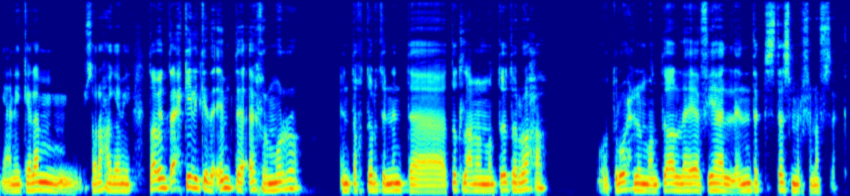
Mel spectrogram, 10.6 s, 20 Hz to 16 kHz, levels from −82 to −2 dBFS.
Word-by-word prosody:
يعني 120 Hz, +1 st, -1 dB
كلام 135 Hz, -1 st, +3 dB, 0.2 s
بصراحة 140 Hz, -5 st, -2 dB
جميل. 125 Hz, 0 st, 0 dB, 0.2 s
طب 160 Hz, -, +1 dB
أنت 180 Hz, 0 st, +2 dB
احكِ 160 Hz, +5 st, 0 dB
لي 190 Hz, -3 st, +4 dB
كده، 155 Hz, -3 st, 0 dB
إمتى 175 Hz, -3 st, +2 dB
آخر 140 Hz, -1 st, -2 dB
مَرّة 155 Hz, +6 st, +1 dB, 0.5 s
أنت 130 Hz, 0 st, +1 dB
اخترت 130 Hz, +1 st, -3 dB
إن 125 Hz, 0 st, +4 dB
أنت 130 Hz, -2 st, +1 dB, 0.5 s
تطلع 135 Hz, -3 st, -1 dB
من 125 Hz, 0 st, +2 dB
منطقة 135 Hz, +3 st, 0 dB
الراحة، 160 Hz, +5 st, -2 dB, 0.6 s
وتروح 145 Hz, +1 st, -1 dB
للمنطقة 130 Hz, 0 st, +2 dB
اللي 130 Hz, 0 st, +1 dB
هي 130 Hz, 0 st, +2 dB
فيها 130 Hz, +1 st, +1 dB
ال 120 Hz, -4 st, 0 dB
إن 115 Hz, +4 st, +1 dB
أنت 135 Hz, -, +1 dB
بتستثمر 130 Hz, -1 st, -1 dB
في 110 Hz, -, -6 dB
نَفسك؟ 115 Hz, 0 st, -8 dB
130 Hz, 175 wpm, -25 LUFS, 125-145 Hz, 0.6 s, لي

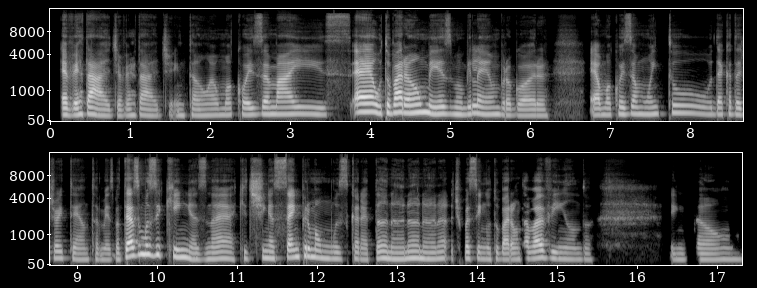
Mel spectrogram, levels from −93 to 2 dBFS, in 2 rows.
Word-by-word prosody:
É 170 Hz, -, +7 dB
verdade, 165 Hz, -3 st, +2 dB
é -, -, -7 dB
verdade. 155 Hz, -1 st, -6 dB
Então 155 Hz, 0 st, -7 dB
é 160 Hz, -, -5 dB
uma 165 Hz, +1 st, -6 dB
coisa 175 Hz, +2 st, -1 dB
mais 185 Hz, -1 st, -2 dB
é, 240 Hz, +1 st, +10 dB
o 220 Hz, -, +3 dB
Tubarão 220 Hz, 0 st, +6 dB
mesmo, 190 Hz, -5 st, +2 dB
eu 180 Hz, -, -2 dB
me 185 Hz, -, -4 dB
lembro 185 Hz, -4 st, -2 dB
agora. 155 Hz, -1 st, -4 dB, 0.5 s
É 165 Hz, -, +2 dB
uma 170 Hz, +1 st, -3 dB
coisa 185 Hz, +2 st, -4 dB
muito 190 Hz, +1 st, -5 dB
década 180 Hz, 0 st, -4 dB
de 170 Hz, +2 st, -7 dB
80 160 Hz, -4 st, -7 dB
mesmo. 150 Hz, 0 st, -9 dB
Até 155 Hz, +8 st, +6 dB
as 245 Hz, +5 st, +8 dB
musiquinhas, 215 Hz, -, 0 dB
né, 170 Hz, 0 st, -3 dB
que 175 Hz, +1 st, -11 dB
tinha 185 Hz, +1 st, -1 dB
sempre 205 Hz, +5 st, +2 dB
uma 205 Hz, -3 st, -1 dB
música, 170 Hz, -1 st, -6 dB
né, 155 Hz, -1 st, -7 dB
"tana 165 Hz, +1 st, -3 dB
nan 185 Hz, +2 st, -1 dB
nan", 175 Hz, 0 st, -4 dB
tipo 175 Hz, -, -5 dB
assim, 175 Hz, -1 st, -6 dB
o 160 Hz, -, -8 dB
tubarão 155 Hz, -1 st, -3 dB
estava 175 Hz, +3 st, +1 dB
vindo. 160 Hz, -4 st, -8 dB, 1.0 s
Então 150 Hz, 0 st, -9 dB
175 Hz, 155 wpm, -23 LUFS, 160-190 Hz, 1.0 s, é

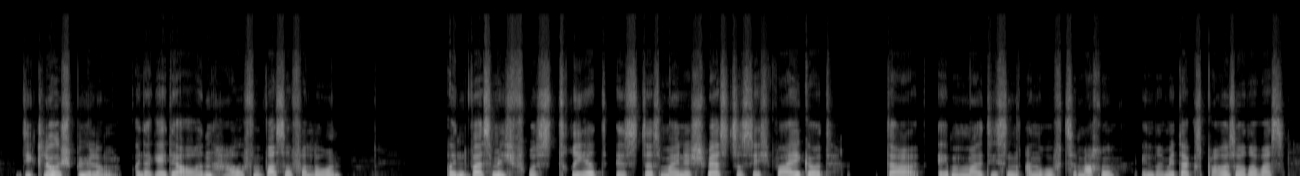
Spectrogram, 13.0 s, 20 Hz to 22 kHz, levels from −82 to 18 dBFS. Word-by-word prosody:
die 160 Hz, -, -5 dB
Klospülung 175 Hz, -, +2 dB
und 145 Hz, -, -1 dB
da 150 Hz, -, 0 dB
geht 175 Hz, -1 st, +1 dB
ja 170 Hz, -, +5 dB
auch 165 Hz, 0 st, 0 dB
'n 170 Hz, +2 st, -2 dB
Haufen 235 Hz, +1 st, -2 dB
Wasser 250 Hz, +4 st, +3 dB
verloren. 150 Hz, -, -1 dB, 1.1 s
Und 165 Hz, -2 st, +1 dB
was 170 Hz, +3 st, +5 dB
mich 175 Hz, -3 st, +2 dB
frustriert, 215 Hz, +10 st, -1 dB
ist, 160 Hz, +1 st, -4 dB
dass 165 Hz, 0 st, +1 dB
meine 155 Hz, 0 st, +1 dB
Schwester 180 Hz, +3 st, +1 dB
sich 155 Hz, 0 st, -4 dB
weigert, 160 Hz, -2 st, +3 dB, 0.5 s
da 155 Hz, -2 st, +2 dB, 0.2 s
eben 150 Hz, -2 st, -2 dB
mal 140 Hz, 0 st, +1 dB
diesen 140 Hz, -1 st, -4 dB
Anruf 140 Hz, 0 st, -3 dB
zu 130 Hz, -, -7 dB
machen, 230 Hz, -, +2 dB, 0.2 s
in 125 Hz, -, -4 dB
der 125 Hz, -, -6 dB
Mittagspause 170 Hz, +4 st, 0 dB
oder 175 Hz, -1 st, 0 dB
was. 175 Hz, +1 st, -2 dB
165 Hz, 150 wpm, -24 LUFS, 150-180 Hz, 1.1 s, ja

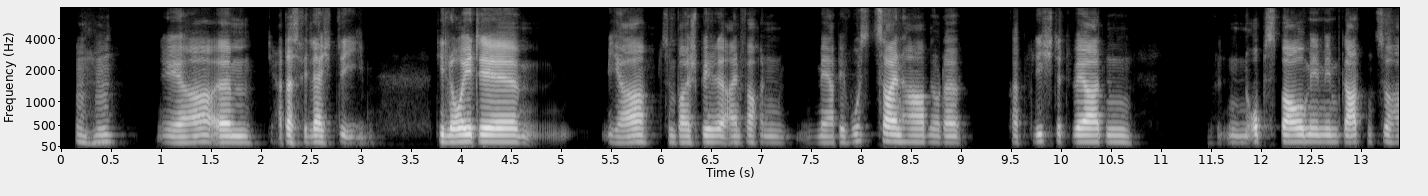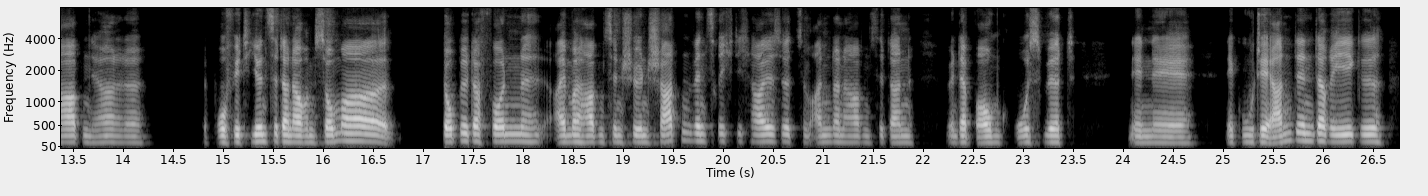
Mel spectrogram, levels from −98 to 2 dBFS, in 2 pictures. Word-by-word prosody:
Mhm. 140 Hz, +1 st, -9 dB, 0.4 s
Ja, 135 Hz, +2 st, 0 dB
ähm, 130 Hz, -1 st, 0 dB
ja, -, -, -15 dB
dass 145 Hz, -3 st, +2 dB
vielleicht 135 Hz, -1 st, -1 dB
die 125 Hz, -4 st, -9 dB, 0.7 s
die -, -, +3 dB
Leute, 145 Hz, -, +8 dB, 0.7 s
ja, 140 Hz, +2 st, +1 dB
zum 135 Hz, -1 st, -14 dB
Beispiel 135 Hz, 0 st, -1 dB
einfach 135 Hz, +1 st, -5 dB
'n 130 Hz, -2 st, -14 dB, 0.2 s
mehr 130 Hz, 0 st, -6 dB
Bewusstsein 150 Hz, +2 st, +2 dB
haben 140 Hz, 0 st, -1 dB
oder 135 Hz, -1 st, -4 dB, 0.4 s
verpflichtet 145 Hz, +3 st, -9 dB
werden, 140 Hz, -1 st, +3 dB, 0.9 s
'n 135 Hz, -1 st, -11 dB
Obstbaum 145 Hz, -1 st, +3 dB
im 145 Hz, 0 st, -1 dB
im 140 Hz, -1 st, -5 dB
Garten 140 Hz, +1 st, 0 dB
zu 140 Hz, -1 st, -6 dB
haben, 135 Hz, 0 st, -2 dB
ja, 135 Hz, +1 st, -9 dB
ne? 130 Hz, -1 st, -13 dB, 0.6 s
Da -, -, -27 dB
profitieren 145 Hz, +2 st, -1 dB
sie 155 Hz, +1 st, -7 dB
dann 145 Hz, -2 st, +1 dB
auch 135 Hz, -1 st, +3 dB
im 135 Hz, 0 st, -9 dB
Sommer 155 Hz, +2 st, +2 dB, 0.5 s
doppelt 155 Hz, +3 st, 0 dB
davon. 155 Hz, 0 st, -1 dB, 0.3 s
Einmal 140 Hz, 0 st, -2 dB
haben 140 Hz, +1 st, -2 dB
sie 140 Hz, -, -11 dB
'n 140 Hz, -, -11 dB
schönen 140 Hz, -2 st, -5 dB
Schatten, 155 Hz, +5 st, -4 dB
wenn's 160 Hz, 0 st, -5 dB
richtig 155 Hz, 0 st, -16 dB
heiß 145 Hz, 0 st, -2 dB
wird. 150 Hz, -1 st, -8 dB
Zum 135 Hz, -2 st, -20 dB
anderen 140 Hz, +1 st, -9 dB
haben 135 Hz, 0 st, -10 dB
sie 135 Hz, +1 st, -19 dB
dann, 130 Hz, -1 st, -7 dB, 0.3 s
wenn -, -, -14 dB
der 140 Hz, -1 st, 0 dB
Baum 130 Hz, +1 st, -2 dB
groß 140 Hz, +2 st, -9 dB
wird, 140 Hz, 0 st, -3 dB, 0.5 s
eine 125 Hz, -1 st, -6 dB, 0.3 s
'ne 135 Hz, -, -9 dB
gute 140 Hz, +1 st, -2 dB
Ernte 155 Hz, +8 st, -1 dB
in 160 Hz, -2 st, -1 dB
der 155 Hz, -1 st, +2 dB
Regel. 145 Hz, 0 st, -1 dB
140 Hz, 145 wpm, -23 LUFS, 135-145 Hz, 0.9 s, Leute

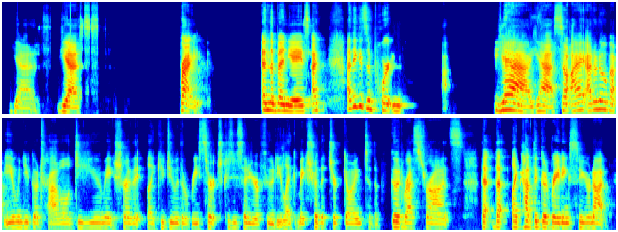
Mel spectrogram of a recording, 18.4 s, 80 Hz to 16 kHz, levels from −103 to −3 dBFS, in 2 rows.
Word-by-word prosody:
Yes. 150 Hz, -5 st, -12 dB
Yes. 170 Hz, -5 st, +3 dB, 1.2 s
Right. 445 Hz, -, +7 dB, 0.9 s
And 235 Hz, 0 st, +7 dB
the -, -, +6 dB
beignets. 185 Hz, -4 st, +6 dB
I 220 Hz, +1 st, +4 dB, 0.4 s
I -, -, +2 dB
think 335 Hz, +1 st, +2 dB
it's 325 Hz, -, -2 dB
important 265 Hz, -, -1 dB, 0.6 s
I -, -, -11 dB, 0.7 s
Yeah, 220 Hz, -6 st, +6 dB
yeah. 185 Hz, -4 st, +3 dB
So, 215 Hz, -2 st, -1 dB
I 230 Hz, +3 st, +3 dB
I -, -, +1 dB
don't 245 Hz, -, 0 dB
know 255 Hz, -1 st, +1 dB
about 225 Hz, -, -3 dB
you, 175 Hz, +1 st, -6 dB
when 180 Hz, 0 st, -9 dB
you 175 Hz, -, -8 dB
go 175 Hz, -1 st, -10 dB
travel, 155 Hz, -1 st, -9 dB
do 160 Hz, +2 st, -12 dB
you 170 Hz, 0 st, -12 dB
make 165 Hz, -1 st, -9 dB
sure 165 Hz, -2 st, -8 dB
that, 155 Hz, -, -10 dB
like, 165 Hz, +1 st, -13 dB
you 175 Hz, -, -11 dB
do 165 Hz, -1 st, -8 dB
the 160 Hz, -1 st, -13 dB
research? 155 Hz, +2 st, -10 dB
'Cause 180 Hz, -2 st, -16 dB
you 170 Hz, -, -13 dB
say 165 Hz, 0 st, -9 dB
you're 150 Hz, -1 st, -6 dB
a -, -, -21 dB
foodie, 150 Hz, -1 st, -10 dB
like, 140 Hz, +1 st, -10 dB
make 155 Hz, -1 st, -7 dB
sure 180 Hz, -, -6 dB
that 165 Hz, 0 st, -12 dB
you're 165 Hz, 0 st, -9 dB
going 155 Hz, 0 st, -8 dB
to -, -, -18 dB
the -, -, -23 dB, 0.2 s
good 185 Hz, -1 st, 0 dB
restaurants 165 Hz, -2 st, -7 dB, 0.3 s
that -, -, 0 dB
that, 185 Hz, -, 0 dB
like, 185 Hz, -1 st, -2 dB
have 195 Hz, 0 st, 0 dB
the 190 Hz, -, -2 dB
good 180 Hz, -2 st, -3 dB
ratings 165 Hz, -1 st, 0 dB
so 180 Hz, -, -9 dB
you're 170 Hz, 0 st, -7 dB
not 165 Hz, -2 st, -2 dB
170 Hz, 200 wpm, -23 LUFS, 160-195 Hz, 1.2 s, Right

